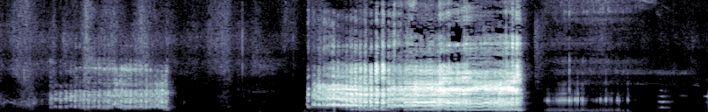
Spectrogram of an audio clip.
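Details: Bantam hen with her one-day-old chicks on a small backyard farm: two harsh, raspy, rapidly pulsing bursts, the second louder and about two seconds long, followed by softer, shorter grating notes.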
